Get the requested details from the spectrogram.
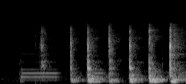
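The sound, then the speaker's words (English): A brief tonal hum gives way to about six hard, hollow taps of a VR controller against a microphone, struck in a quick, slightly uneven rhythm, each one loud and thumping. “Can you wait before you put it down, can you keep your mic on and just tap it? With your controller.”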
